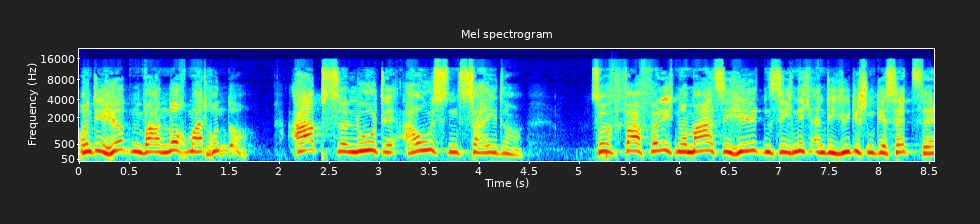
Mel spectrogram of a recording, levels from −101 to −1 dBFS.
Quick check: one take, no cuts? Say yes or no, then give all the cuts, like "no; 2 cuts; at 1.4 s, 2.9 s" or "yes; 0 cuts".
no; 3 cuts; at 1.2 s, 1.9 s, 4.9 s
